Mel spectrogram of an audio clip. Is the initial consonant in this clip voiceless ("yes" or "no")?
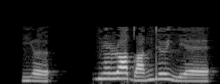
no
